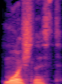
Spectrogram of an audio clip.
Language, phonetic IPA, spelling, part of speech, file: Russian, [ˈmoɕːnəsʲtʲ], мощность, noun, Ru-мощность.ogg
- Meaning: 1. power, capacity, rating 2. cardinality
